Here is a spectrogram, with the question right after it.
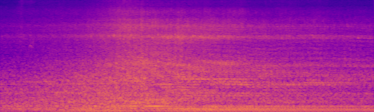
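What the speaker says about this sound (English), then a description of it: "I'll just wait for this car to go past" A car passes close by on a road, a steady broad rumble of tyres and engine that swells toward the middle and stays loud throughout.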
